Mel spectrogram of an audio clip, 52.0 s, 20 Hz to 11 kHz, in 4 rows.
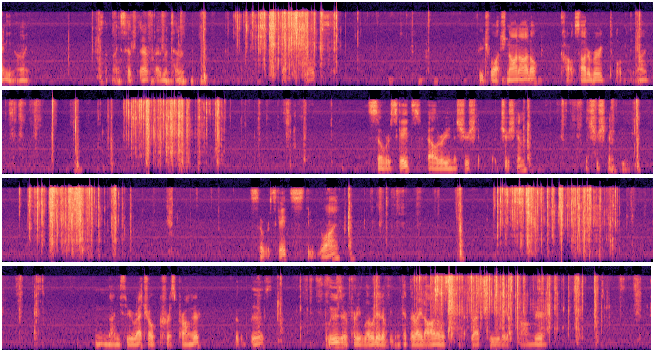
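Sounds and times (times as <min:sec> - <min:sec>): cards rustling and clicking: 0:03.0 - 0:06.8, 0:14.5 - 0:19.2, 0:26.4 - 0:28.7, 0:35.9 - 0:38.7, 0:44.6 - 0:51.9.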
